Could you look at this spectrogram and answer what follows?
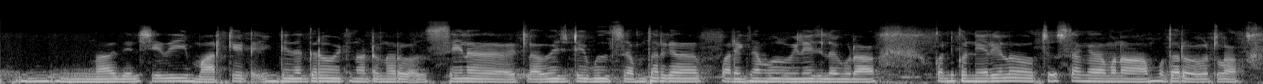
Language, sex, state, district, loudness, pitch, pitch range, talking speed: Telugu, male, Telangana, Nalgonda, -22 LUFS, 135 Hz, 125-140 Hz, 125 wpm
